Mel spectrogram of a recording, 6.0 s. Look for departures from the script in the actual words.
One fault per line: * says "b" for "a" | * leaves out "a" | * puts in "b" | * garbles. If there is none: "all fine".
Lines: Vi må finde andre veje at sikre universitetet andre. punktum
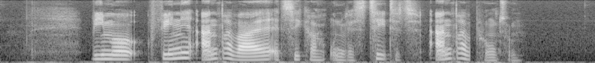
all fine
